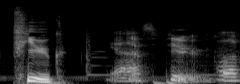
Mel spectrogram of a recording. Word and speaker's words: fugue: And that word is fugue.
